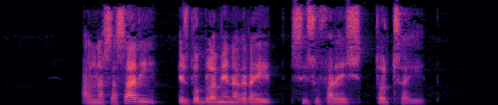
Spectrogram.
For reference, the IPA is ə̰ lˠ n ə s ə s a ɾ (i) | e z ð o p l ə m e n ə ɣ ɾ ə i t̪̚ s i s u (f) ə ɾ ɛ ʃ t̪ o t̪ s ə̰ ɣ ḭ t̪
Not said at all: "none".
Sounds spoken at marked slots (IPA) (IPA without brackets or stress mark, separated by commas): i, f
